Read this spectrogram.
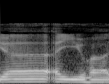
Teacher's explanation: اکٹھے پڑھتے ہیں تو مد منفصل 4 حرکات لمبا کریں گے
